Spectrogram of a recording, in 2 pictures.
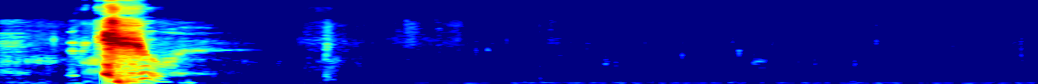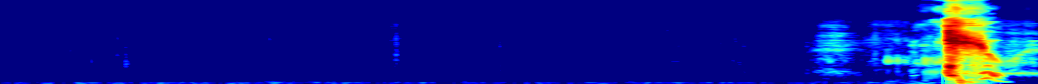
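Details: Two loud, harsh, forceful sneezes separated by a long quiet gap. The adult works in a pet shop and deliberately induced the sneezes after bedding dust irritation; they were rough enough to leave the throat sore.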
